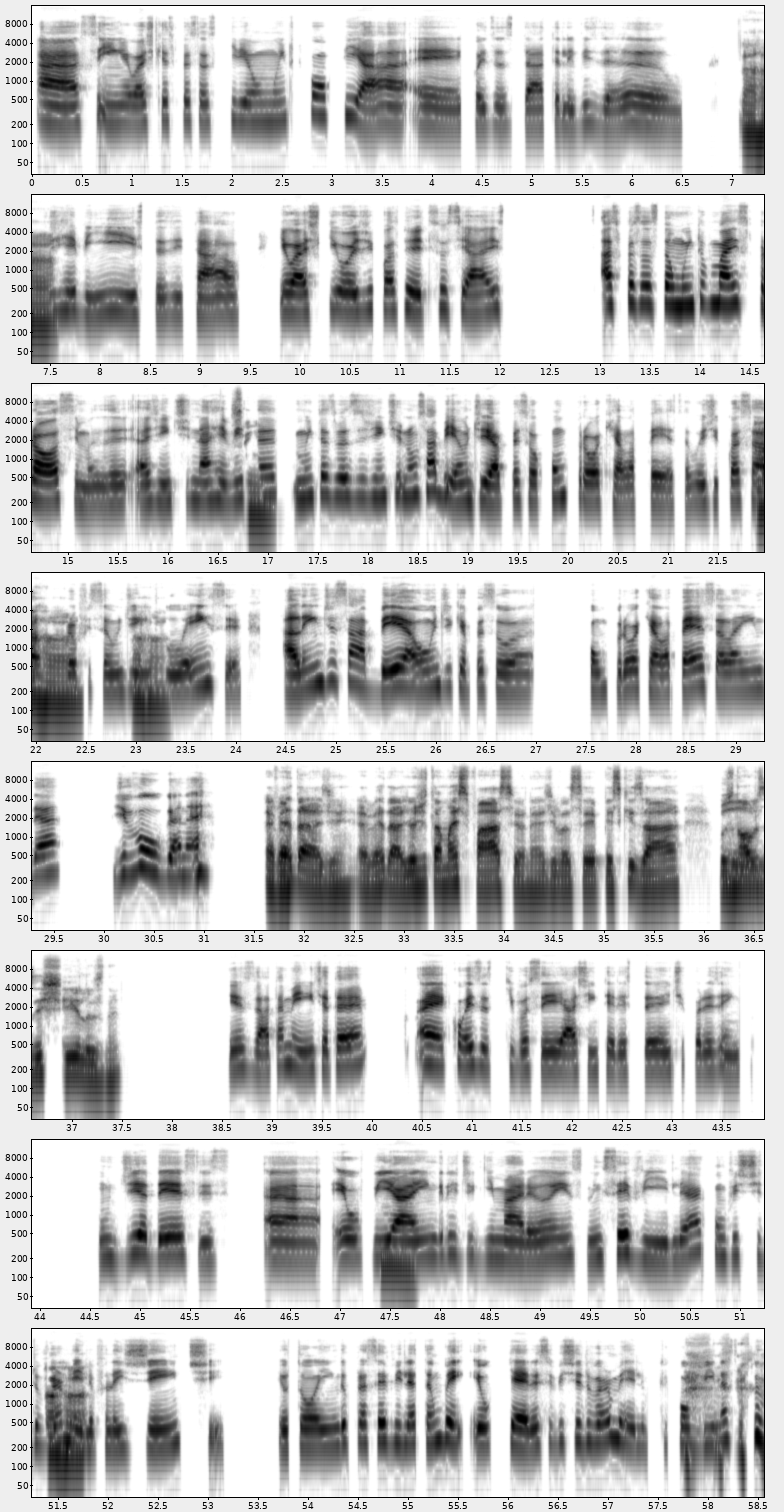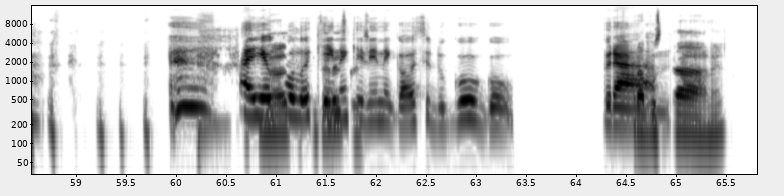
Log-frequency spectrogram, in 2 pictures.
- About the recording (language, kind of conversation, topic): Portuguese, podcast, Que papel as redes sociais têm no seu visual?
- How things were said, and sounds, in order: tapping; laughing while speaking: "né"; laugh; laughing while speaking: "super"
